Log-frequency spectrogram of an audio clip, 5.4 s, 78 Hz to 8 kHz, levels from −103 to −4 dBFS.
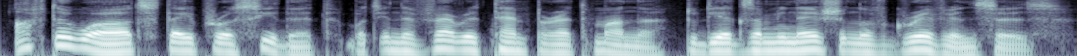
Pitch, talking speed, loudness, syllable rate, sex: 110 Hz, 155 wpm, -17 LUFS, 5.9 syllables/s, male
